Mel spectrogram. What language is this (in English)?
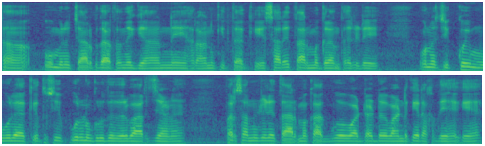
Punjabi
